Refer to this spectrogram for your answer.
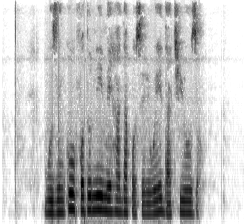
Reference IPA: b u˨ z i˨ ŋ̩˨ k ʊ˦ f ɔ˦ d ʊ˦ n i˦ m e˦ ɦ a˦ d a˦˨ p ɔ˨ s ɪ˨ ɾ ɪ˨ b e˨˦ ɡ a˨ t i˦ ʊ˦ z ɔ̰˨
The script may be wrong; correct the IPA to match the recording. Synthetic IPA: b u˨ z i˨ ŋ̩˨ k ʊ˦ f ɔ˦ d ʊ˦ n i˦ m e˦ ɦ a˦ d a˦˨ p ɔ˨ s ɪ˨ ɾ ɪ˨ w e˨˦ d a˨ t͡ʃ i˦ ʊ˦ z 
